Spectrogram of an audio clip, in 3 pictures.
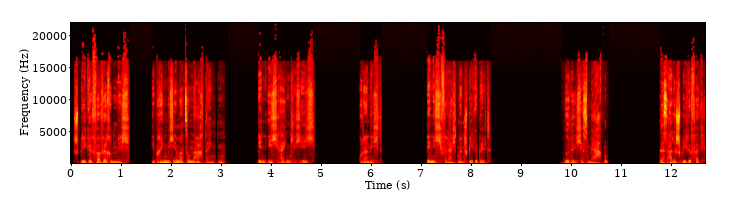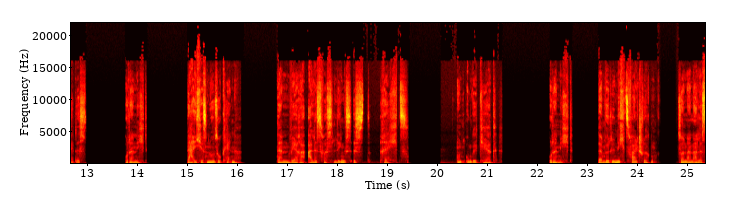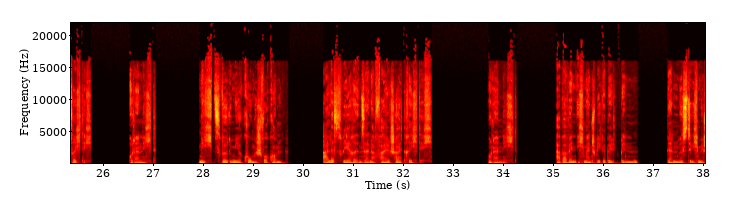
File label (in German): Innerer Monolog; LOFT VOICES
